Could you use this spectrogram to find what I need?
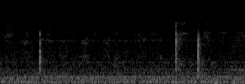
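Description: Faint scratching of writing on a board during a lecture. A soft, continuous rubbing is broken by three sharper ticks as the writing tool strikes the surface.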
